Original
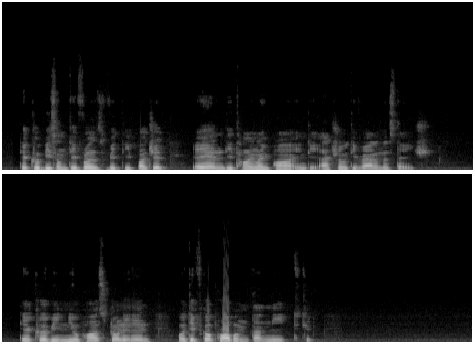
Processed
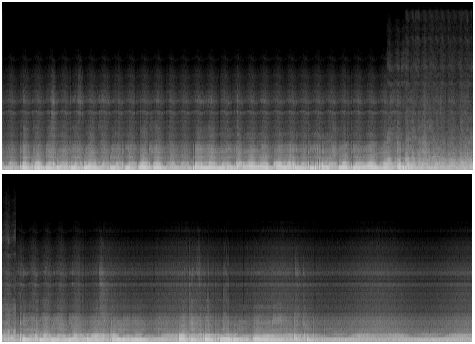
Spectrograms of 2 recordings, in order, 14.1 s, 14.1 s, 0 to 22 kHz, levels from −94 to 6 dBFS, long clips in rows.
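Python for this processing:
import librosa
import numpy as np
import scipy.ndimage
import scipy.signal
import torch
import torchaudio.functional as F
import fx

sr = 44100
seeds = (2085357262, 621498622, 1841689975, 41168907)

y = fx.bin_compress(x, sr, power=0.2)
y = fx.rotary_switch(y, sr, hz=5.0, then_hz=0.7, switch_at_s=7.84)
y = fx.echo_pitch(y, sr, ms=280, semitones=7, count=3, db_per_echo=-6.0, at=(5.49, 7.74))
y = y * 10.0 ** (3.0 / 20.0)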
